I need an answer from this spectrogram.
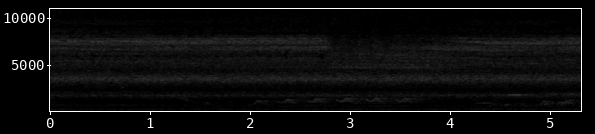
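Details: Summer cicada chorus: a continuous piercing high whine drones throughout, with quiet clusters of short chirping notes from another creature underneath.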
